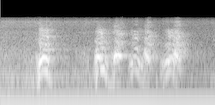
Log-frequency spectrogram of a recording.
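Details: A group of Pharaoh Hounds in a garden in Czechia, one giving high, yippy barks: a single bark, then a quick run of four, each with a bent, wavering pitch, over a steady background hiss.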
